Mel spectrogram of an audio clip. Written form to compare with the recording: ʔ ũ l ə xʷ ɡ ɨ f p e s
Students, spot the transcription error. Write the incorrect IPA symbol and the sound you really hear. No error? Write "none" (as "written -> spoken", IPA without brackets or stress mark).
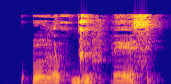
none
